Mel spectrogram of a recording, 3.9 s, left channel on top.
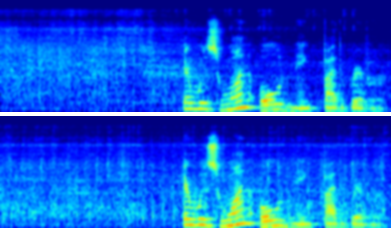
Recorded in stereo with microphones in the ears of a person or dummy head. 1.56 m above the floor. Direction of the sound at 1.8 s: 35° right (ahead or behind).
